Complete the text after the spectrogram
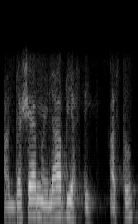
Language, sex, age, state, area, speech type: Sanskrit, male, 18-30, Rajasthan, urban, conversation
